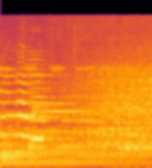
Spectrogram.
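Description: Cartoon underscore on strings, plucked and bowed, with a short falling run near the start. From about a second in, a buzzing hum rises under it as a swarm of flies comes in.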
